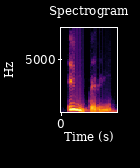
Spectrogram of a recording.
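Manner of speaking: Ínterin stressed on the first syllable; Ínterin said as ÍN-te-rin; esdrújula stress. Shown as a demonstration. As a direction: hit the ÍN in Ínterin, then fall away. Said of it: "esdrújula".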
